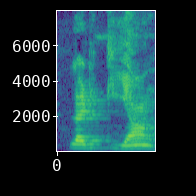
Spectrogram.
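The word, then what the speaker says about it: लड़कियाँ: லடிக்கியாங் அப்படி தான் உச்சரிக்கணும்.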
